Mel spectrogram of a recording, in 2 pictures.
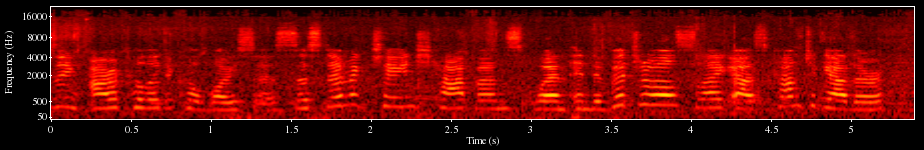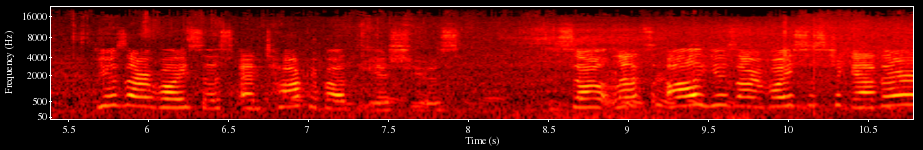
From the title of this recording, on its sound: On Site at the Climate Rally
